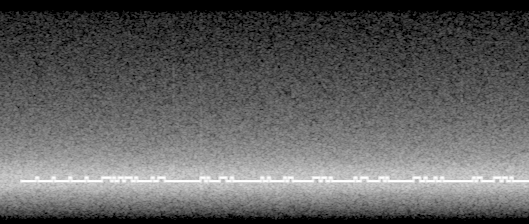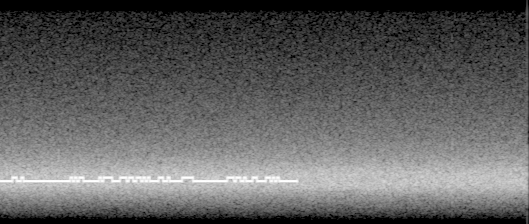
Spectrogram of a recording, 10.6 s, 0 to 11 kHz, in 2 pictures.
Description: RTTY (45.45 baud, 170 Hz shift), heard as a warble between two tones, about 2200 Hz centre, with radio static and a narrow filter. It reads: AGN? AGN? PSE RPT UR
